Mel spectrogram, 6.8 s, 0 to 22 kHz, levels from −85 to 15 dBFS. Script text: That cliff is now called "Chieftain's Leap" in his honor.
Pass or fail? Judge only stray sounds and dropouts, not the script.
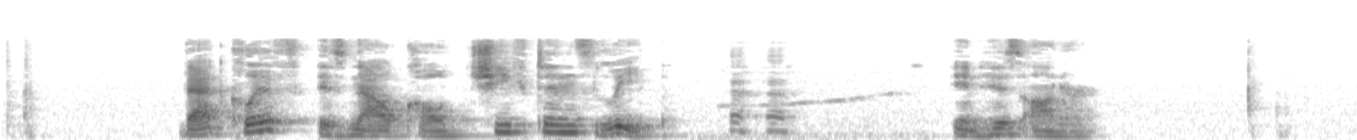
fail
